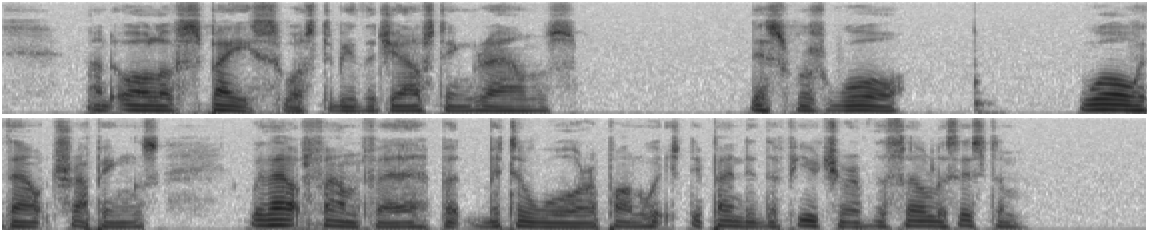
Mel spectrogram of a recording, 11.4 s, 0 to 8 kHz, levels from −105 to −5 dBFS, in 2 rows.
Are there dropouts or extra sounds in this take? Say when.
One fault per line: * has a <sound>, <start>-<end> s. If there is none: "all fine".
* has a thud, 4.8-5.0 s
